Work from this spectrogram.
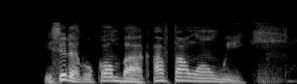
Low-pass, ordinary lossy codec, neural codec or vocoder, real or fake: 7.2 kHz; none; codec, 16 kHz, 6 kbps, DAC; fake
